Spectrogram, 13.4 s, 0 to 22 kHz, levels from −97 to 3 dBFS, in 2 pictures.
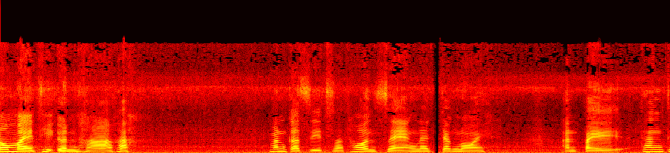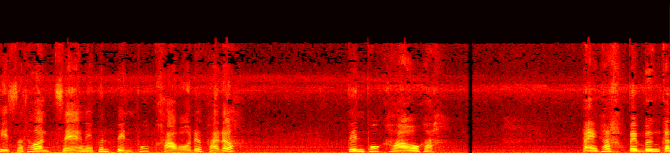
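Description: At 4.34 s there's a gap at a join of encoded pieces, about 52 ms long, and another at 11.38 s lasting about 49 ms. Both have the same cause. The audio was encoded in separate chunks and stuck back together untrimmed, so each join keeps the encoder's start-up silence plus the padded final frame. You hear a brief hole in otherwise continuous sound, edges softened by the codec, and then it picks up right where it left off.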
